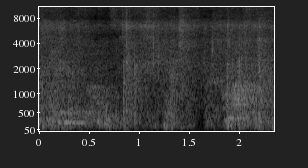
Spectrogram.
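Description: Footsteps on a wooden parquet floor, a few soft knocks, with faint voices in the room.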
